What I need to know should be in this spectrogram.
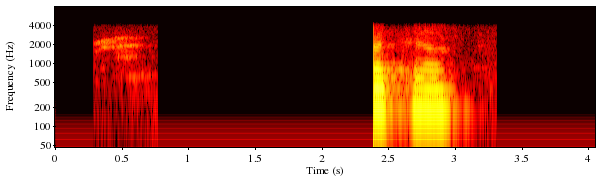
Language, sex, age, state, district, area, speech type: Dogri, female, 30-45, Jammu and Kashmir, Reasi, rural, conversation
